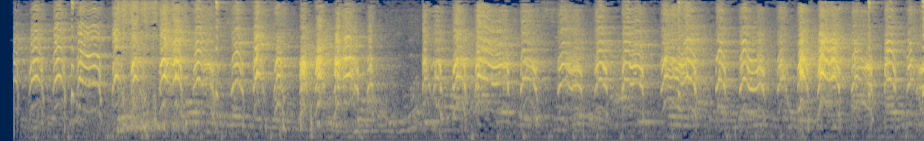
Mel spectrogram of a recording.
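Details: Lucy, a pet fennec fox, responding happily while being tickled with belly scratches: rapid, high-pitched chattering squeaks in dense bursts, a brief pause near four seconds, then renewed squeaky chatter.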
